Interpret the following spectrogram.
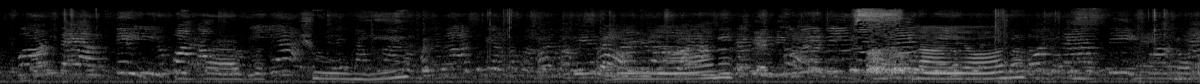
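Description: Children's voices talking throughout, in pitched, wavering bursts.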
